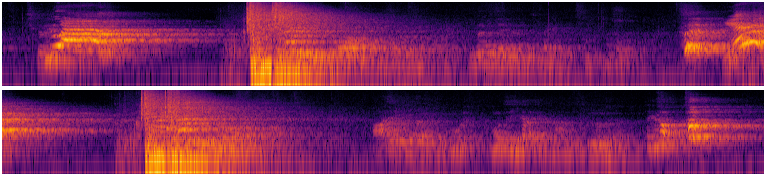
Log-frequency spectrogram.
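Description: Men shout loudly and forcefully, their cries echoing through a large hall.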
